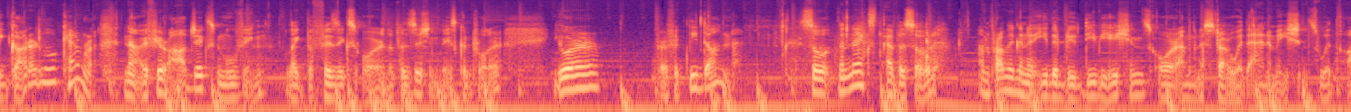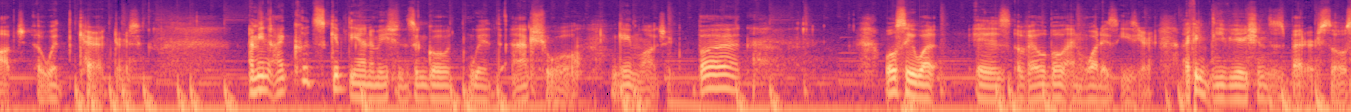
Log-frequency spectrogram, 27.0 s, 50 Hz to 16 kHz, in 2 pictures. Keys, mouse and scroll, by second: 11.2 click.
